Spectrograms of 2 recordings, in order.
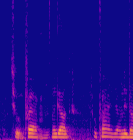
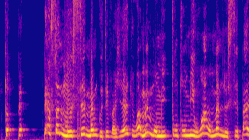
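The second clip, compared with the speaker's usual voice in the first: louder, higher emphatic rant; emphatic outburst; 5 semitones higher, 10 dB louder than usual. Real, not acted. Ranting to viewers about hidden anger, loud and emphatic. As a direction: drive the point home hard.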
